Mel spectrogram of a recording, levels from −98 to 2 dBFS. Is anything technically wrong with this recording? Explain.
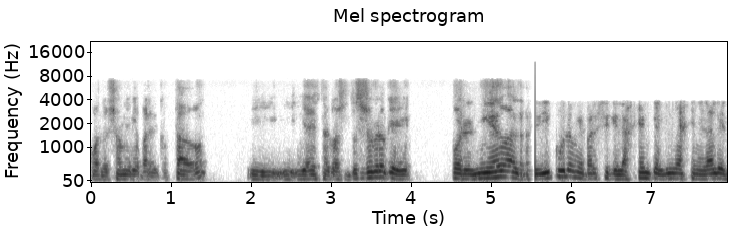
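Yes, there are two faults. At 5.47 to 5.55 s, a handover gap: the call switched networks and no frames arrived, so the speech drops out into 80 ms of silence. From 5.55 s to the end, a fallback to narrowband: the call left the clear HD Voice wideband codec for an older narrowband one, likely AMR-NB, so everything above 4 kHz vanishes and the speech turns duller and rougher.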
